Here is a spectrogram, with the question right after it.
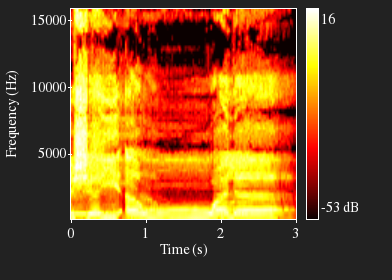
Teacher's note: تنوین کے بعد واو ہے، ادغام غنہ کے ساتھ ہوگا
